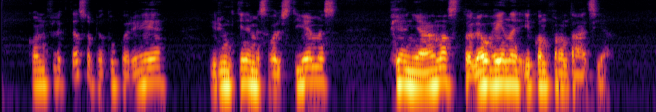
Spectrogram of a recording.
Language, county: Lithuanian, Panevėžys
